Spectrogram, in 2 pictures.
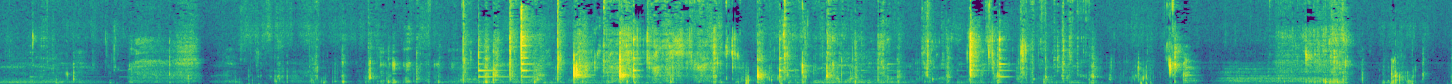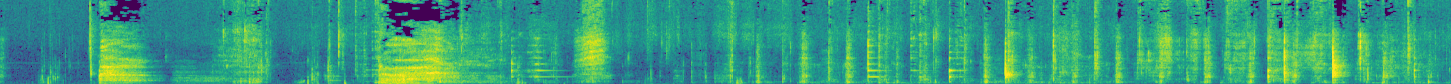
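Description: Close-up chewing and crunching of raw kohlrabi bibimbap, with a spoon and chopsticks clicking against the rice-cooker pot. Around the middle come a few longer sips of spicy ramen broth drunk straight from the pot.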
